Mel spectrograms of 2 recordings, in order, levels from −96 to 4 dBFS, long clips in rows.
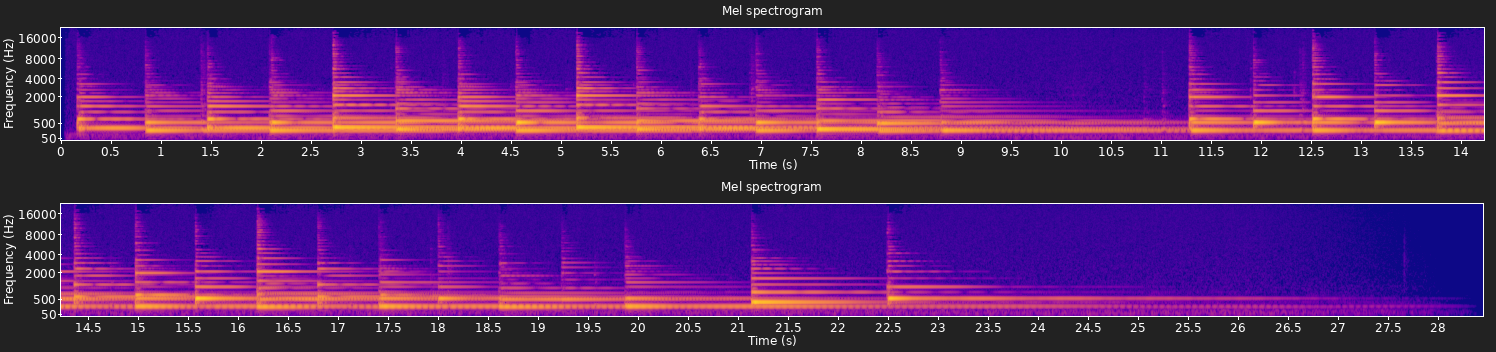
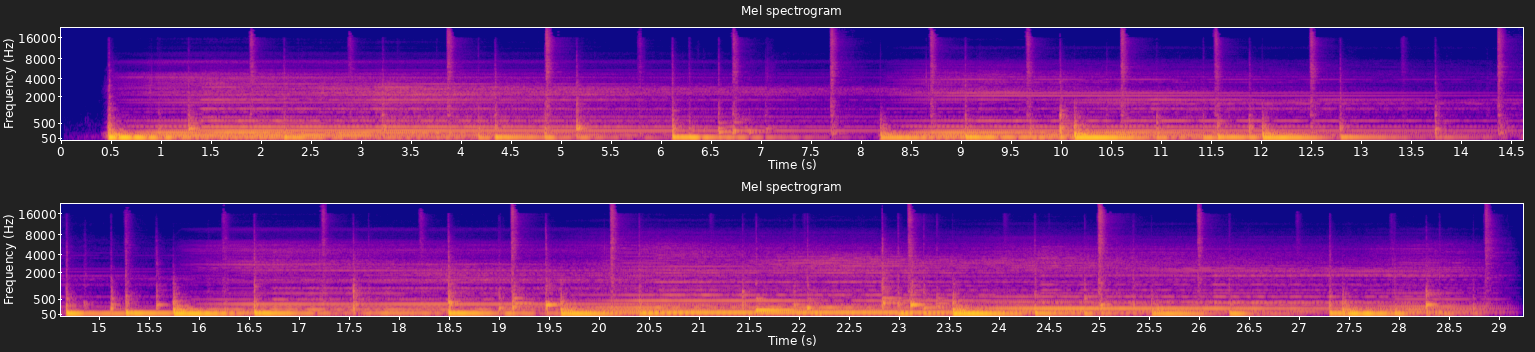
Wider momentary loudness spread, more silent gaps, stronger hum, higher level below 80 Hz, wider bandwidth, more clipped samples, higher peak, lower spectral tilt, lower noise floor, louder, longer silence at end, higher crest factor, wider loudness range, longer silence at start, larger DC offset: about the same, 17 LU vs 18 LU; neither; neither; second, -70 dBFS vs -24 dBFS; second, 13.5 kHz vs 18.5 kHz; neither; first, 0 dBFS vs -4 dBFS; second, -4 dB/octave vs -8 dB/octave; first, -76 dBFS vs -43 dBFS; first, -20 LUFS vs -23 LUFS; first, 3.85 s vs 0.3 s; about the same, 20 dB vs 18 dB; about the same, 8 LU vs 6 LU; second, 0.15 s vs 0.45 s; neither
